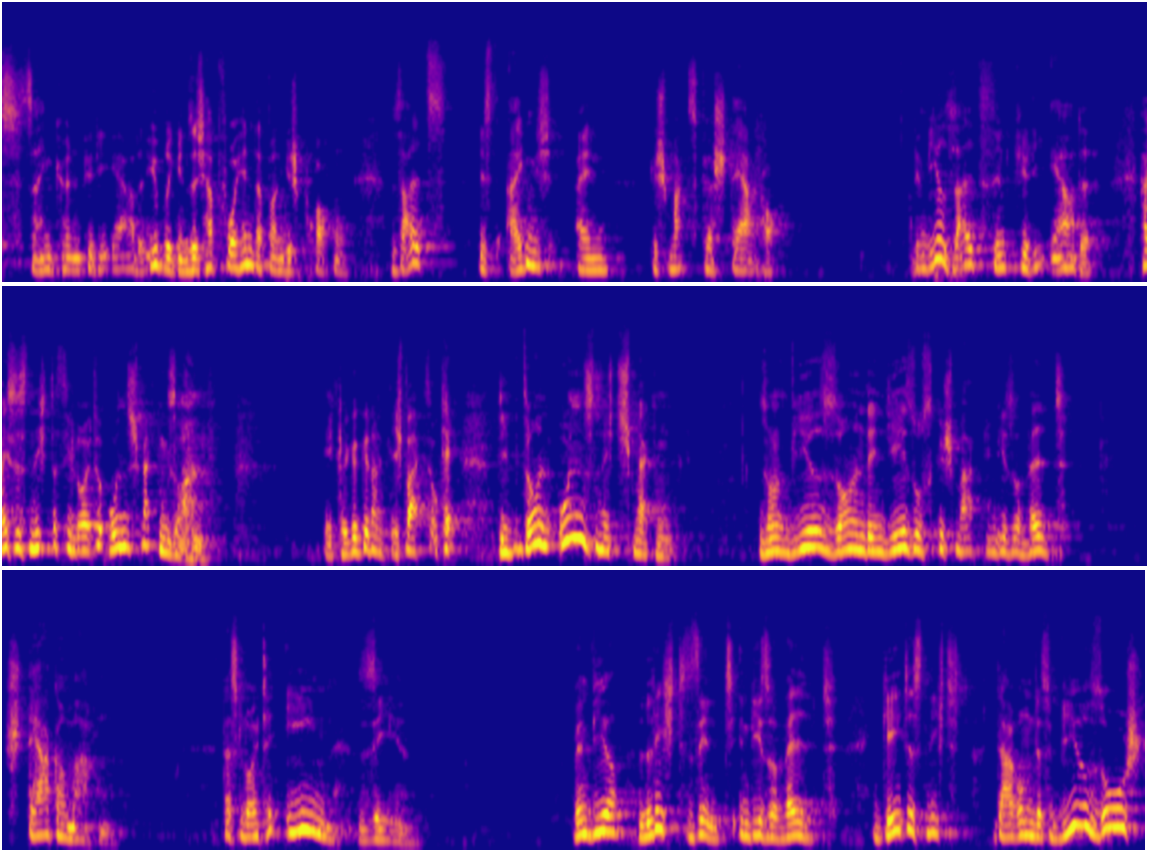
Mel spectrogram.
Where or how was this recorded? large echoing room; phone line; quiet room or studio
large echoing room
